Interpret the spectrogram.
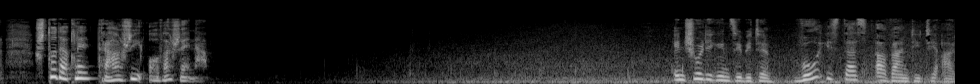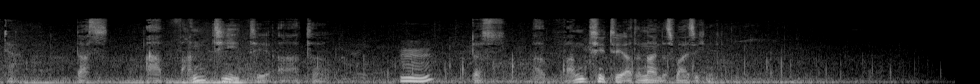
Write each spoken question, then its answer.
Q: Što dakle traži ova žena?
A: Sigurno ste uspjeli prepoznati da žena traži neko kazalište, teater, teater.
